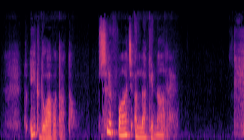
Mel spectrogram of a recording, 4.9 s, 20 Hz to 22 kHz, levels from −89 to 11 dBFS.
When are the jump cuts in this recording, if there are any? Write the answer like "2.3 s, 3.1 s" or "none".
none

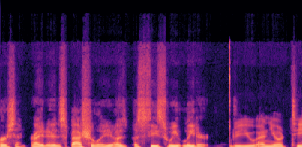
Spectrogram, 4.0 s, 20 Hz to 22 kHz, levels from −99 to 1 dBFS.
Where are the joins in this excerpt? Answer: 3.1 s

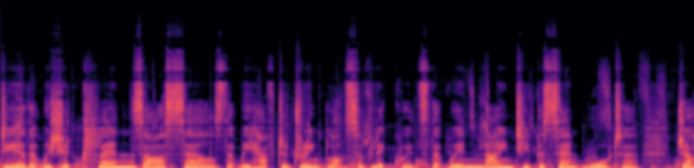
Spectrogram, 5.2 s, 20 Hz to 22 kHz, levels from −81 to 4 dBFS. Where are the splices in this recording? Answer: none

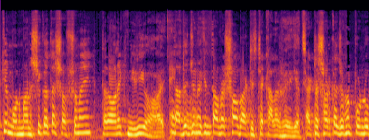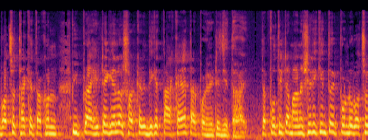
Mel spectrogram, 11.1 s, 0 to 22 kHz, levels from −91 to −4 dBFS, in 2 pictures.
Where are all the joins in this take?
1.4 s, 2.5 s, 4.5 s, 6.6 s, 9.3 s

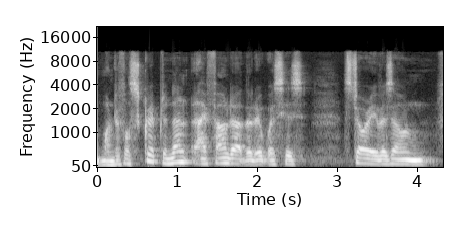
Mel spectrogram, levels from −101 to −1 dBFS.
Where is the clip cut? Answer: 1.6 s

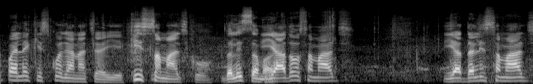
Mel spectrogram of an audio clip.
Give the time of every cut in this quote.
none

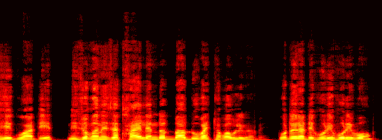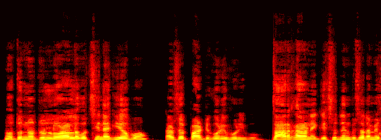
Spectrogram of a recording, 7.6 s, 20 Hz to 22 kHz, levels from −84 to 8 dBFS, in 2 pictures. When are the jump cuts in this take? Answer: none

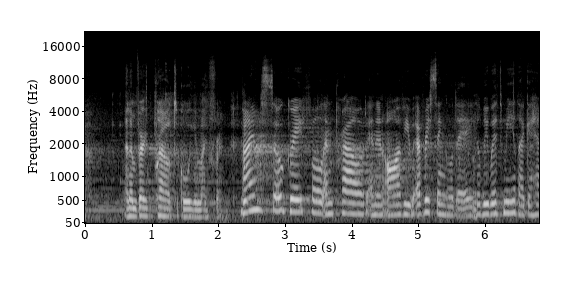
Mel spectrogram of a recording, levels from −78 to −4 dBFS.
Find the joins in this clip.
2.2 s, 5.9 s

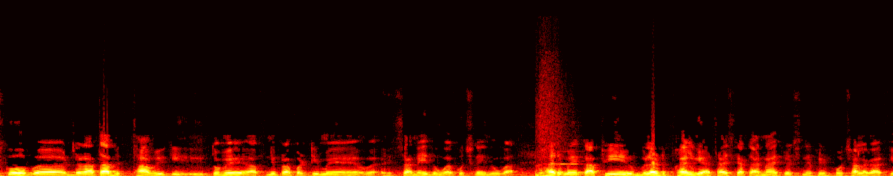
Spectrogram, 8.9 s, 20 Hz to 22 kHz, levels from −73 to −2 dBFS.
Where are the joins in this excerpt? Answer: 5.4 s

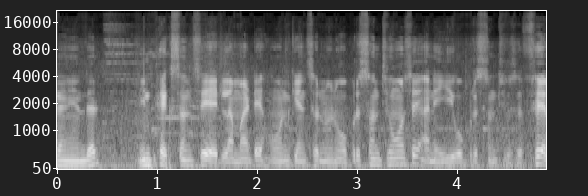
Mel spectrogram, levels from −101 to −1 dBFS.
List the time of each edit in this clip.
none

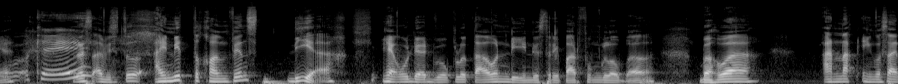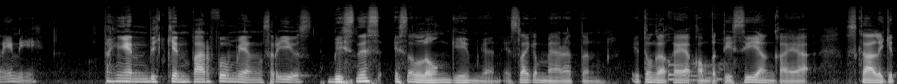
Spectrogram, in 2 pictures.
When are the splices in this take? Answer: 12.1 s

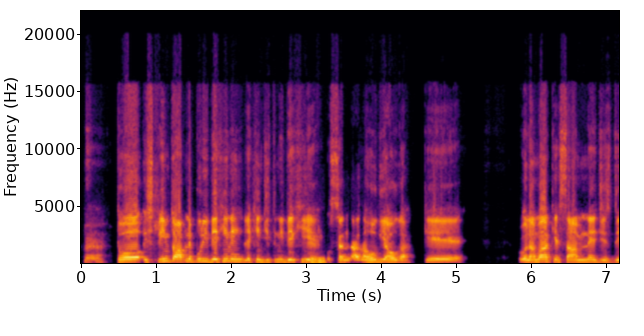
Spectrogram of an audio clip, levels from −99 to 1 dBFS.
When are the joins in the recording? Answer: none

